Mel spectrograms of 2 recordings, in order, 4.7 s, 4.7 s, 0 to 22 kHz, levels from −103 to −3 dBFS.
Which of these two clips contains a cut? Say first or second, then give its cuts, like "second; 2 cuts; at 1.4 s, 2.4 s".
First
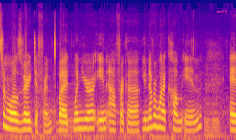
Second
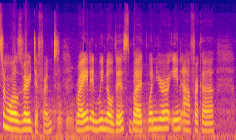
first; 2 cuts; at 1.1 s, 2.8 s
